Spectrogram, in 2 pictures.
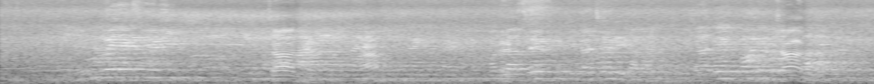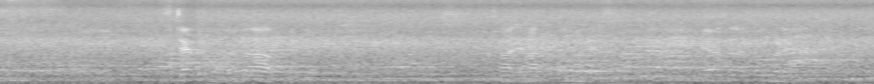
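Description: Young men talk and call out nearby.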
